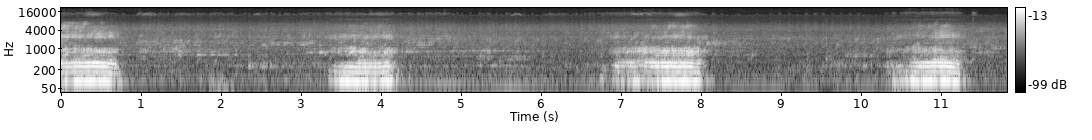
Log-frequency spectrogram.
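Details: Person snoring likened to a water buffalo: loud, low, rattling snores on each breath in, about 17 a minute, with quiet breaths out between them.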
